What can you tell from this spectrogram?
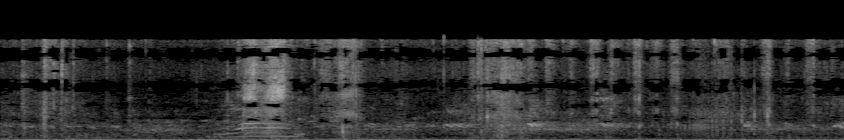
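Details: Stray tabby cat, one of the street cats fed by a volunteer, wanting affection rather than food; a single short meow with clear harmonics, rising then falling, over steady outdoor hiss and insect-like buzzing.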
